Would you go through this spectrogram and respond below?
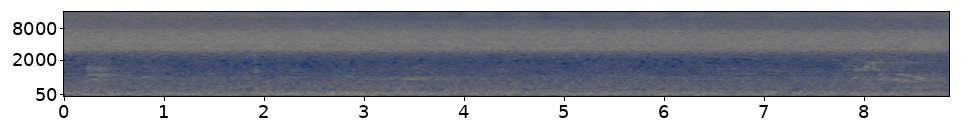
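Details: Cicadas on a school playground in midsummer fill the air with a dense, steady, high-pitched buzzing drone that never lets up.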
